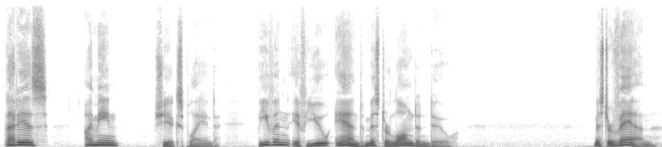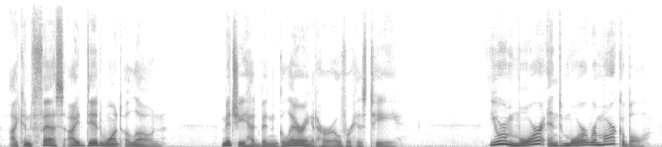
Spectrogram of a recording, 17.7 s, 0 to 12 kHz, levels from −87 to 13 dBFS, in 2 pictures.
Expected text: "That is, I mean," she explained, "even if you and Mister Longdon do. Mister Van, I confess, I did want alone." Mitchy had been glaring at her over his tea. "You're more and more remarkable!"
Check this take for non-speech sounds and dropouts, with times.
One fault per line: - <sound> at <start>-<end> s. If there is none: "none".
none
